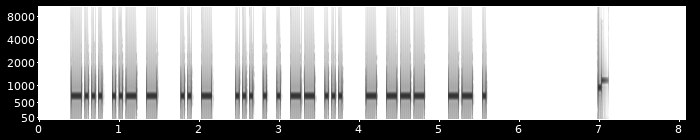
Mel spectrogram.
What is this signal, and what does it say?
Morse code, heard as a keyed tone, about 28 wpm, 700 Hz. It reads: BUT IT SEEMS TO ME
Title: Sets of 5 Words Encore2 28wpm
